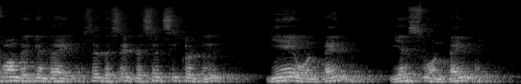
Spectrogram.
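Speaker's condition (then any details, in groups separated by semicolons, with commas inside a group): No condition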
